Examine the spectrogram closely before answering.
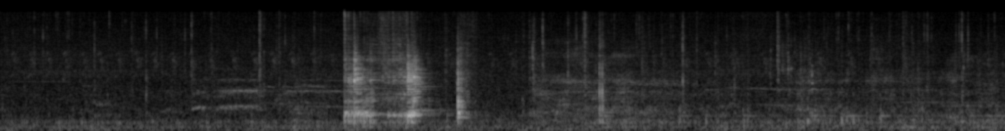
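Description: Farm poultry calling: a loud, harsh call about three and a half seconds in, a short one half a second later, then fainter calls.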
